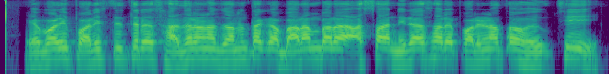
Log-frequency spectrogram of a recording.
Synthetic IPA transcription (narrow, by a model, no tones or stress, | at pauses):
ebɔɭipɔɾist̪ʰit̪iɾesad̪ʱaɾɔɽ̃ɔd͡ʒɔnɔt̪akabaɾɔmbaɾɔasaniɾasaɾepɔɾiɽ̃ɔt̪ɔɦojut͡ʃʰi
